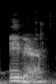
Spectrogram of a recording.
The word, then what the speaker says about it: Mara: in a bear oh hey Mara rhymes with hey there it's gonna take some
